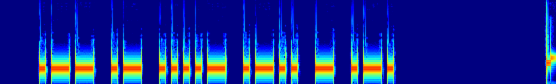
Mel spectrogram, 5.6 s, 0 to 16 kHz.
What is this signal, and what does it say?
Morse code, heard as a keyed tone, about 20 wpm, 700 Hz. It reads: WA4LTR
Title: USA Call Signs 20wpm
